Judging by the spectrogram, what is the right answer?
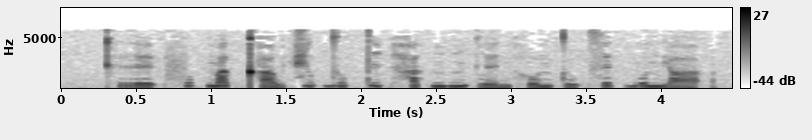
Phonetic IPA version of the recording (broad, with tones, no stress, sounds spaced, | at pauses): kʰ r e˦˥ ʔ f o˦˥ k̚ m a˦˥ t̚ kʰ a˨˩ w t͡ɕ u˦˥ ʔ d u˦˥ ʔ t i˥˩ ʔ h a˦˥ t̚ ŋ ɯ˦˥ ŋ k l eː˩˦ n h o˧ n t u˨˩ ʔ s e˥˩ k̚ b o˥˩ n j a˨˩ ʔ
